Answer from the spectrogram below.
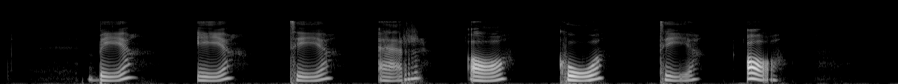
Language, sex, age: Swedish, female, 32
